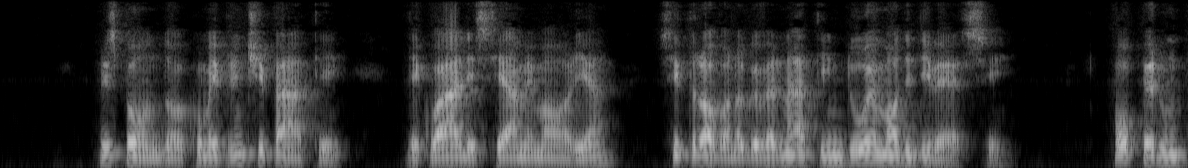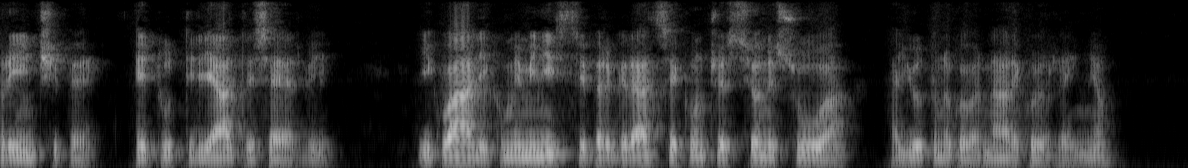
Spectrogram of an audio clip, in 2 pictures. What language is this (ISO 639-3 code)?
ita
